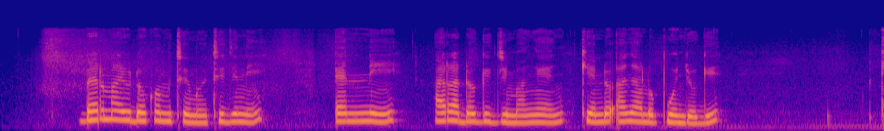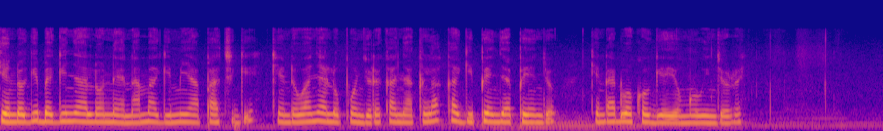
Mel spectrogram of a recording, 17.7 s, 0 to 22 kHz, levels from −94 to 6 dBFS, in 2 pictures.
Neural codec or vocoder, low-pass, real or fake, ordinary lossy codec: none; 9.9 kHz; real; none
